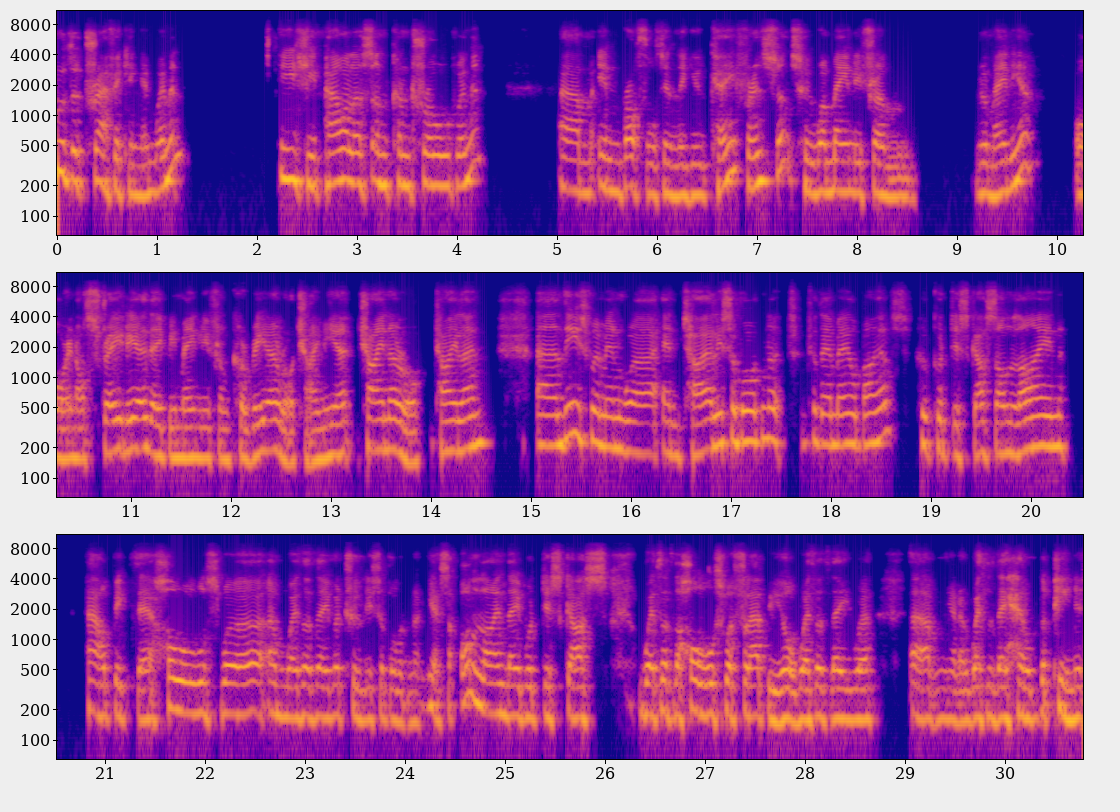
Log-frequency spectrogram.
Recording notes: A live webinar.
